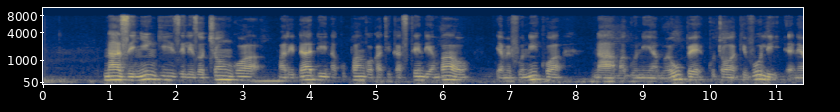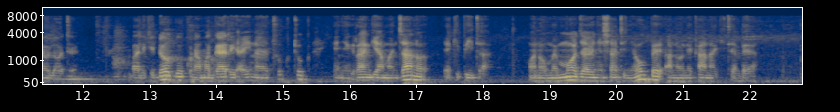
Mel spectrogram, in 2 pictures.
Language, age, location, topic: Swahili, 25-35, Mombasa, agriculture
